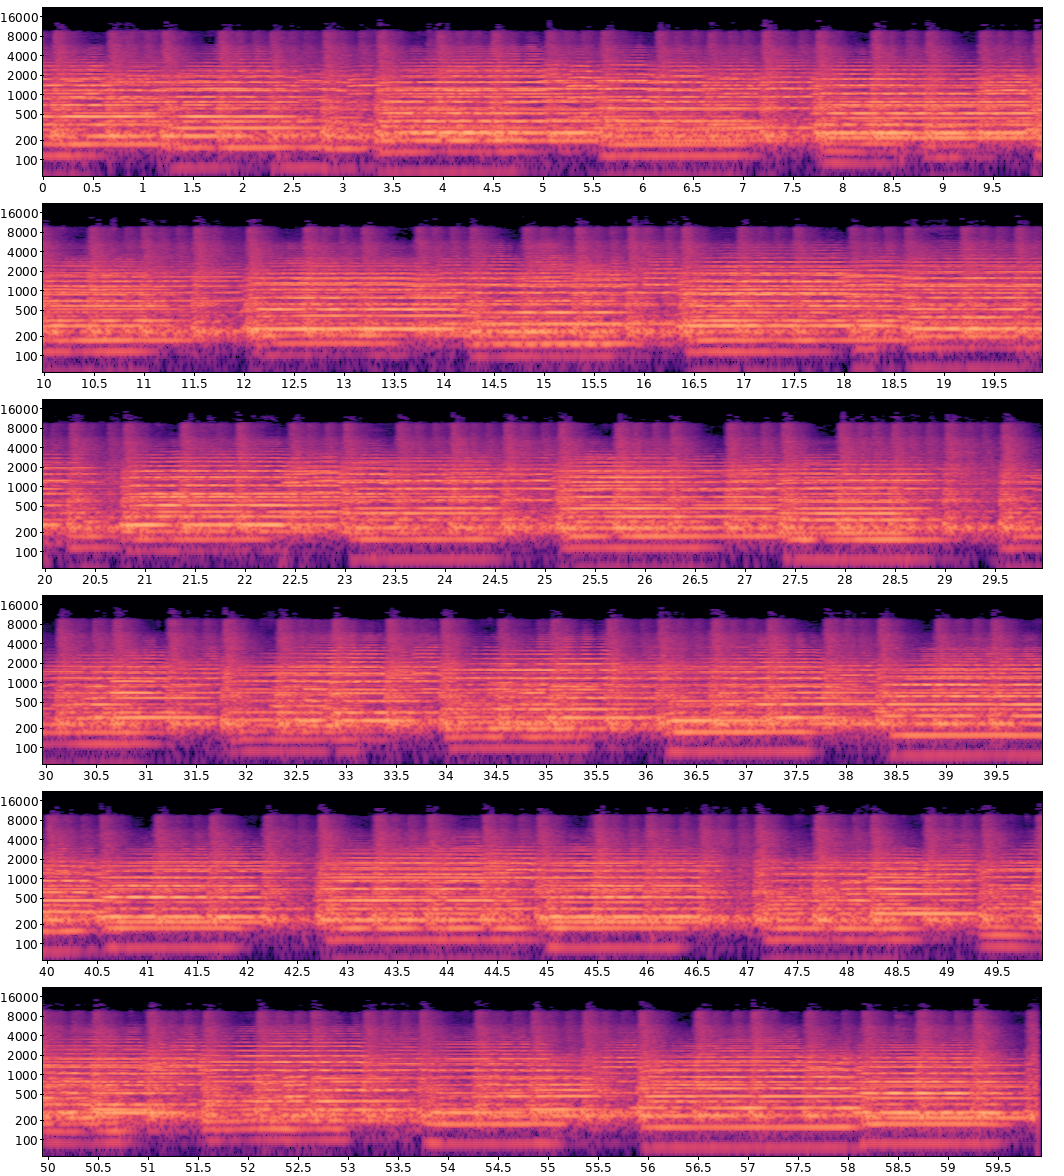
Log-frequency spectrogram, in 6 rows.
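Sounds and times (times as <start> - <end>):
tuba bass line: 0.0 - 11.4, 25.2 - 28.8, 29.6 - 46.6, 47.2 - 51.0, 55.9 - 59.6
brass ensemble playing chords: 0.0 - 59.9.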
